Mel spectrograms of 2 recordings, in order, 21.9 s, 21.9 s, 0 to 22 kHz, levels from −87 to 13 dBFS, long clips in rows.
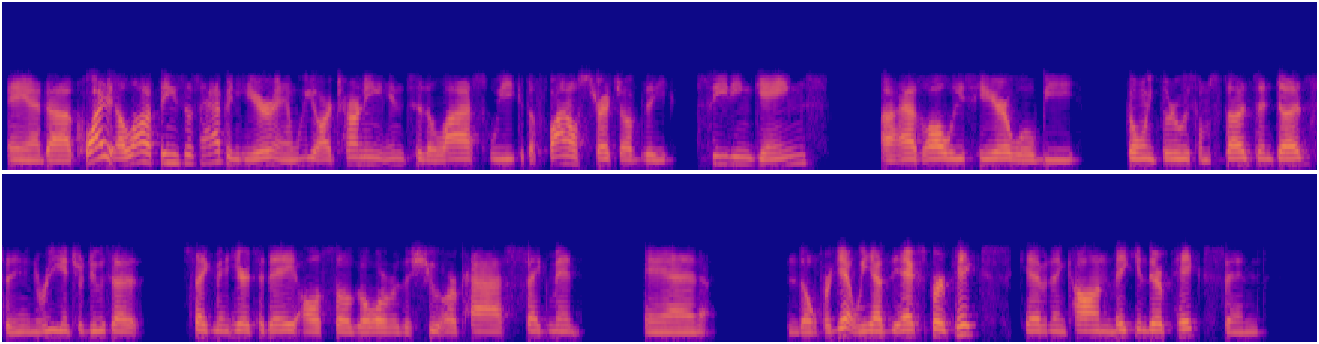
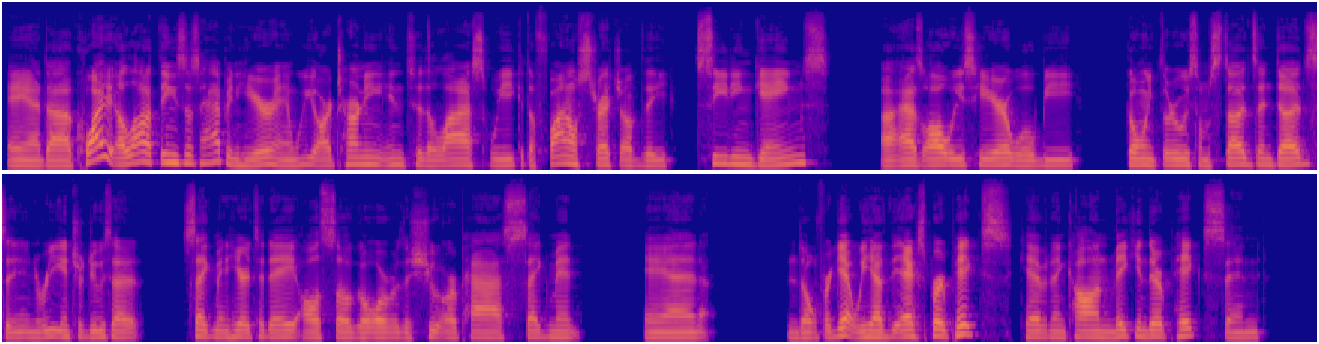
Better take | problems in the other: second | phone-call audio; nothing above 3.5 kHz

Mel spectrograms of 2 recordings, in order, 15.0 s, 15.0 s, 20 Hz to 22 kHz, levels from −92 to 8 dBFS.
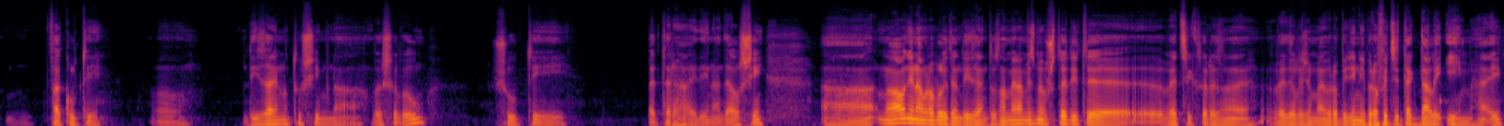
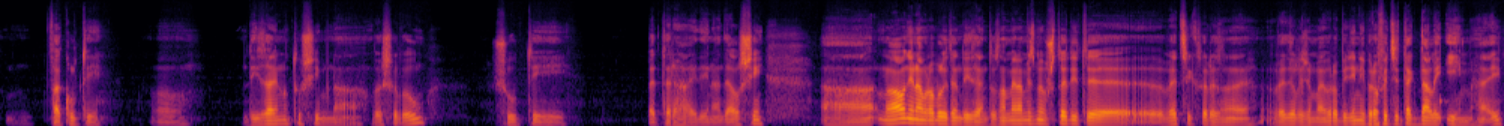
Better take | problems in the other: first | thin; very slightly; fading below 500 Hz

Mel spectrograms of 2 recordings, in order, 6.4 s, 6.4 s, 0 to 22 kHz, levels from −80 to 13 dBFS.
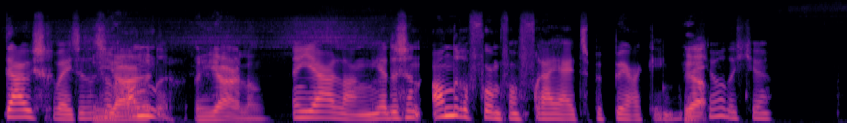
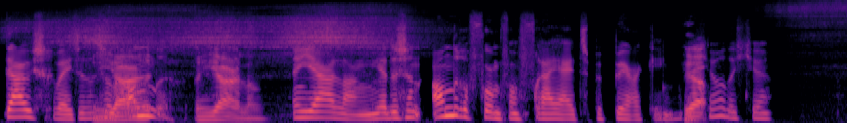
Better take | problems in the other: first | hiss; loud; throughout; 8 dB below the speech; faint in the first

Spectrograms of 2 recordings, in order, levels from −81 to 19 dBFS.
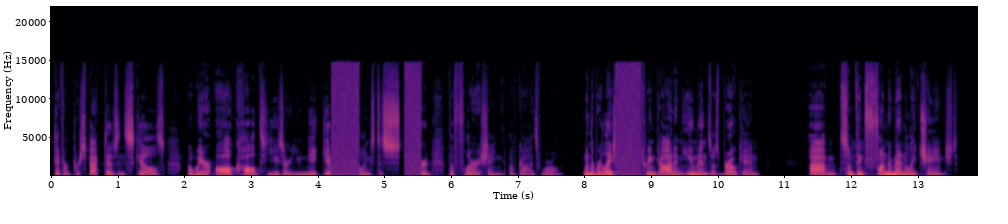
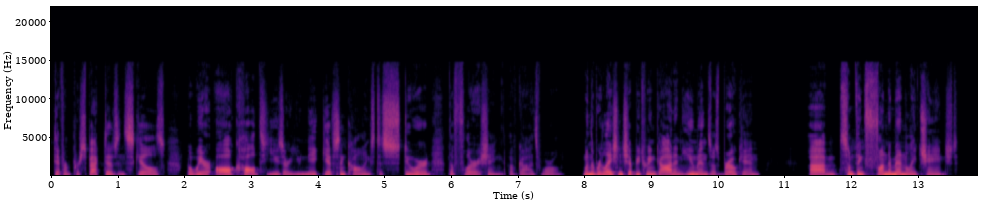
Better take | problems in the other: second | audio cutting out; filled with static; at 4 s, at 5.5 s and at 8.5 s

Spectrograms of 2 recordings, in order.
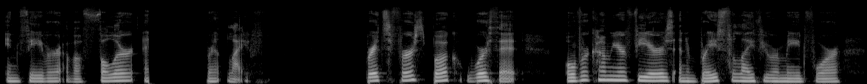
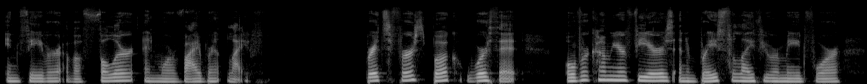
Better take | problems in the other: second | audio cutting out; at 1.5 s for 0.5 s

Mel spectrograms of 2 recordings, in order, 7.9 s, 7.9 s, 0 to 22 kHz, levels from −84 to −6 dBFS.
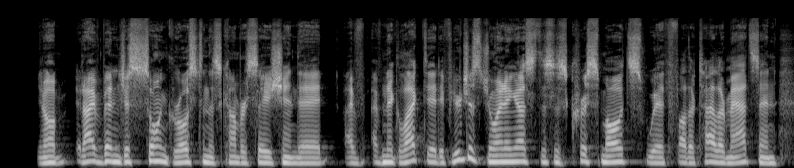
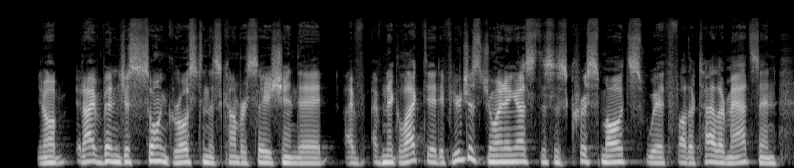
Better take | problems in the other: first | muffled; very slightly; fading above 3.5 kHz

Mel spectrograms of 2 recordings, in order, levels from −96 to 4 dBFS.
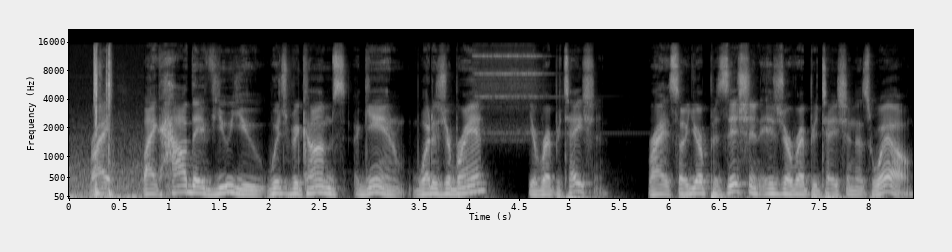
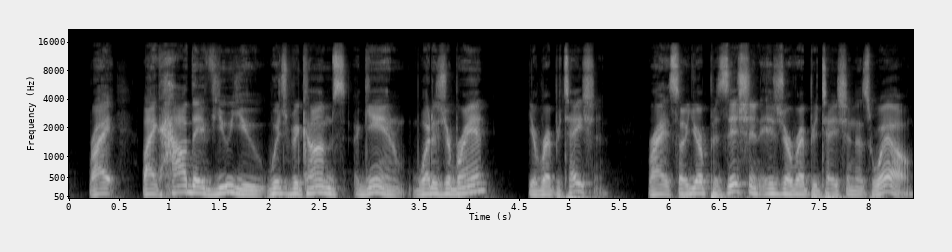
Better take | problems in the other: second | keyboard typing; loud; at the start; peak 3 dB above the speech // doorbell; faint; at 4 s; peak 10 dB below the speech

